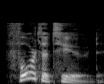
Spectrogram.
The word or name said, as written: fortitude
